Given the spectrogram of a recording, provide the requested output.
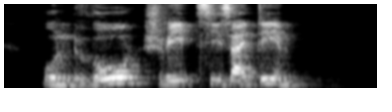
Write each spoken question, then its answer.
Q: Und wo schwebt sie seitdem?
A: Auf Wolke 7. Sie schwebt seitdem auf Wolke 7.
